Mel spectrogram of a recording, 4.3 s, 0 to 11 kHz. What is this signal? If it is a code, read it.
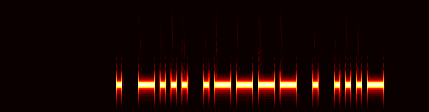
Morse code, heard as a keyed tone, about 22 wpm, 700 Hz. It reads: EB1EV
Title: DXCC-100 Call Signs - 5 Characters - Repeated 2x - 22wpm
